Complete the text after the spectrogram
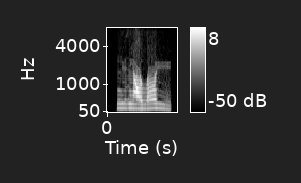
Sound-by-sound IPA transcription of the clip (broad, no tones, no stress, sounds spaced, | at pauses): ŋ y ð ĩ ʕ u ʕ y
